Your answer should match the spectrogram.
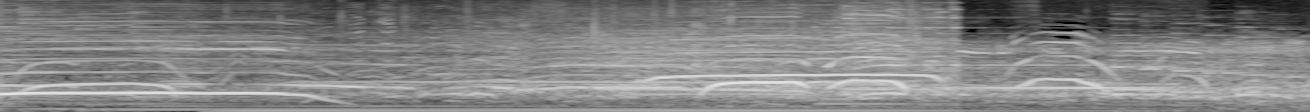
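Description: Live rock band playing in a club, with a low bass note held under a gliding melody line and keyboards.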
